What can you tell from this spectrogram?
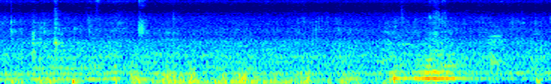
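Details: Buzzing of a queenless Asian honey bee colony, Apis cerana, whose honeycomb is full of honey and shows no larvae. A dense continuous hum with scattered taps swells briefly louder toward the end.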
